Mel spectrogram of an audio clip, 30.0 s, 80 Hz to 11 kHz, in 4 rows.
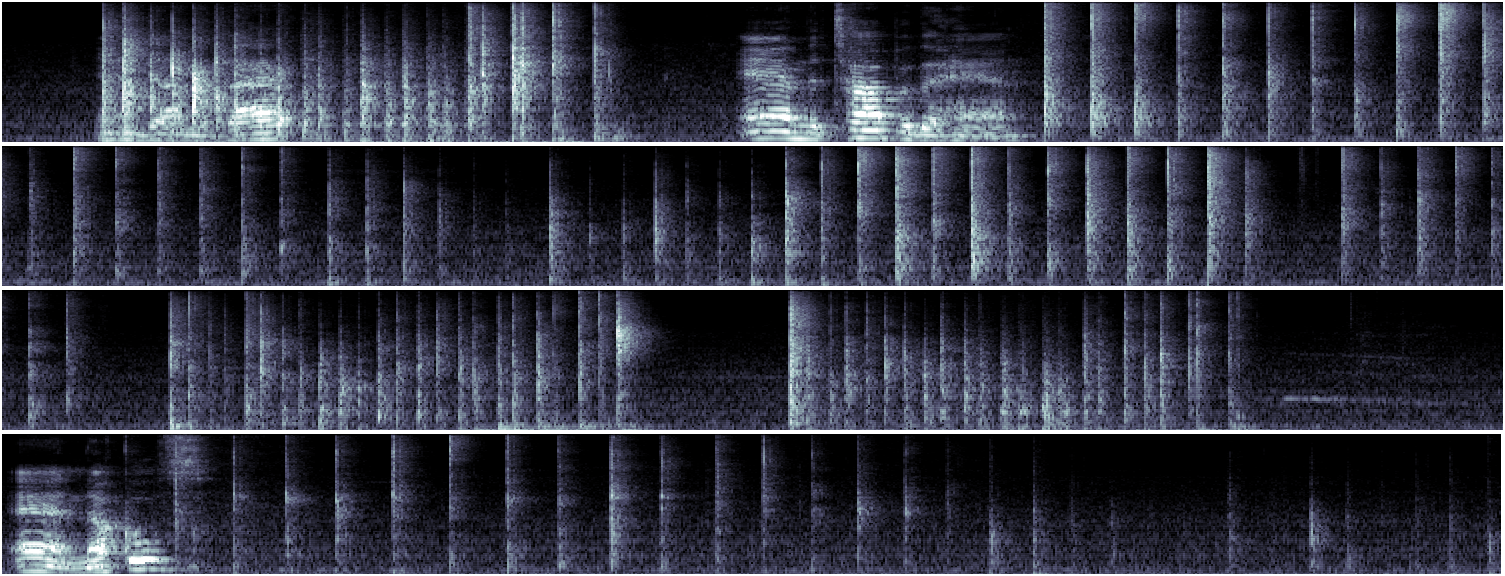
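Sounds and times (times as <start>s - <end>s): hands patting on skin: 0.5s - 3.2s, 5.2s - 18.3s, 18.9s - 21.3s, 23.4s - 30.0s
hands rubbing body: 5.3s - 18.3s, 19.0s - 21.3s, 23.4s - 30.0s.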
